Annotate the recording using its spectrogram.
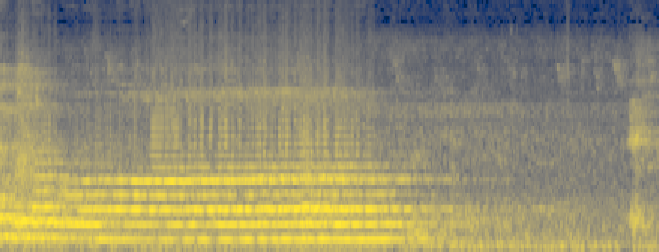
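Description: A man's chanting voice holding one long, steady note that fades out about five and a half seconds in, leaving a low murmur of the crowd.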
